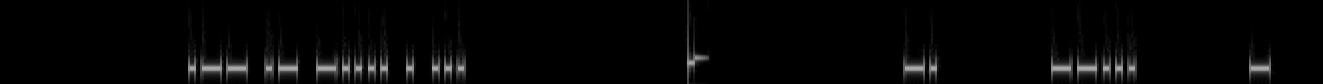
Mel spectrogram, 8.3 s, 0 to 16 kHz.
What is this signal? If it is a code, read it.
Morse code, heard as a keyed tone, about 32 wpm, spaced as for 19 wpm, 700 Hz. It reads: WA6ES N7T
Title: USA Call Signs - 6x Character Spacing - 30wpm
